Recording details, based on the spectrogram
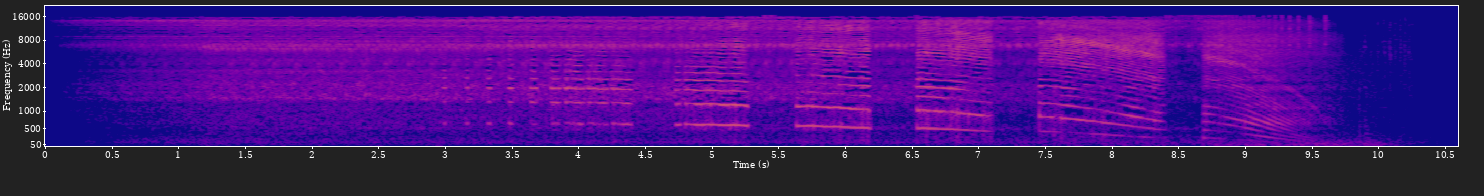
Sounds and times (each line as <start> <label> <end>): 0.2 Stopping a spinning bike tire 10.2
